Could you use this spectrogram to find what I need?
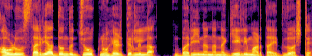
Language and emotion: Kannada, sad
